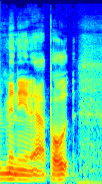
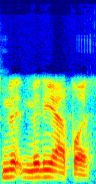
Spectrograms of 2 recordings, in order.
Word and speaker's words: Minneapolis: The city is Minneapolis. Brother. Yeah, it's Minneapolis.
